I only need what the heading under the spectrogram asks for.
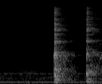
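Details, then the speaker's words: Cough from a person whose cough has not cleared for three months, in a comedy skit. "मेरी तीन महीने से खासी ठीक नहीं हो रही और तू मेरी खांसी को अंग्रेजी बीट समझ के डांस किए जा रही है"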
